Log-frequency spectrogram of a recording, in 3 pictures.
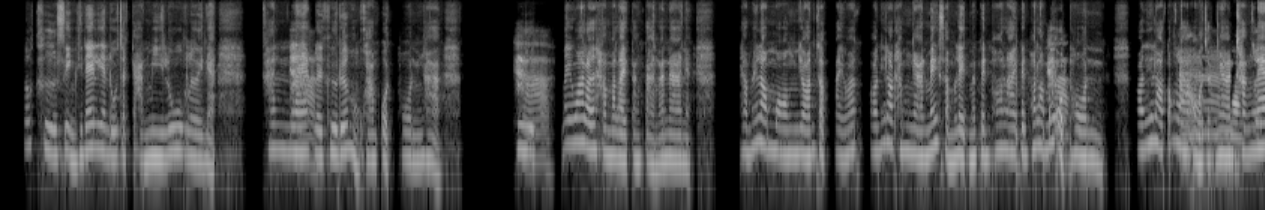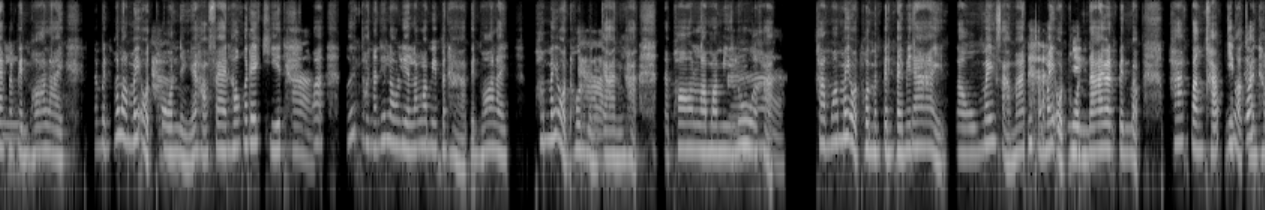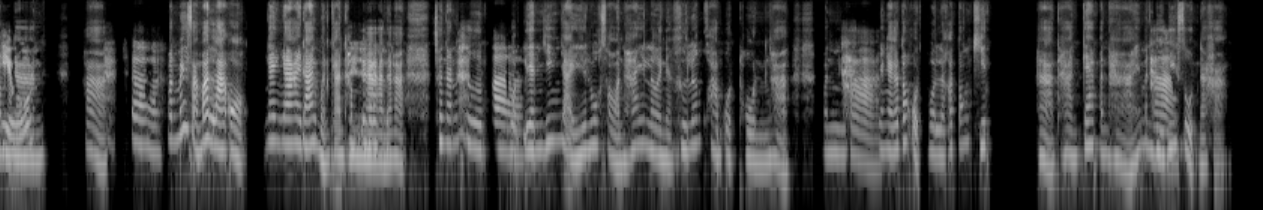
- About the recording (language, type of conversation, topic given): Thai, podcast, บทเรียนสำคัญที่สุดที่การเป็นพ่อแม่สอนคุณคืออะไร เล่าให้ฟังได้ไหม?
- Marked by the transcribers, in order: other background noise; chuckle; chuckle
